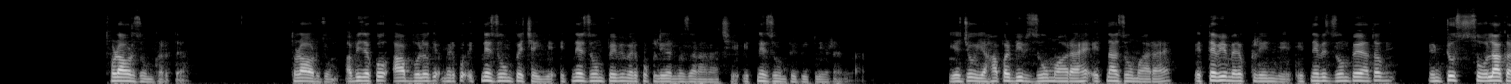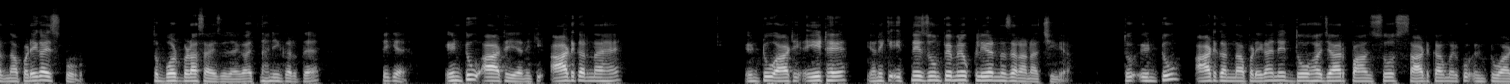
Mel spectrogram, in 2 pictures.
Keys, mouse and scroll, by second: 0.7 middle click, 0.7 scroll, 1.3 middle click, 1.3 scroll, 2.5 middle click, 3.2 middle click, 3.8 middle click, 4.7 middle click, 5.4 middle click, 6.5 middle click, 6.9 middle click, 17.5 middle click.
